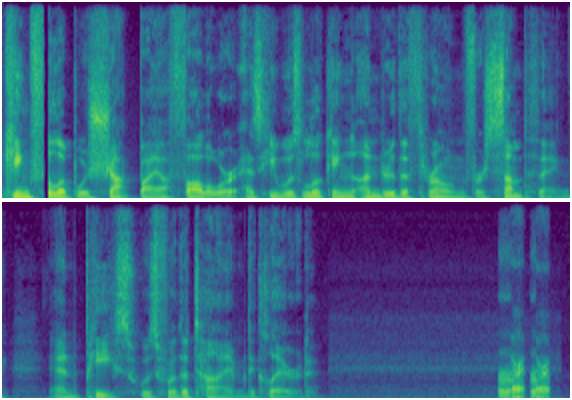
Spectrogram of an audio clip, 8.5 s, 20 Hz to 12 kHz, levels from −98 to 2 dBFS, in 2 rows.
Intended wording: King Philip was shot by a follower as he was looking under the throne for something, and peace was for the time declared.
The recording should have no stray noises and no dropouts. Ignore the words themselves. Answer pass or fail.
fail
